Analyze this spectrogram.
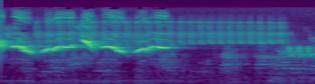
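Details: Caged Chinese hwamei, a large tame bird noted for singing a great deal, delivering loud slurred whistled phrases that rise and fall, then fading into softer scratchy notes toward the end.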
